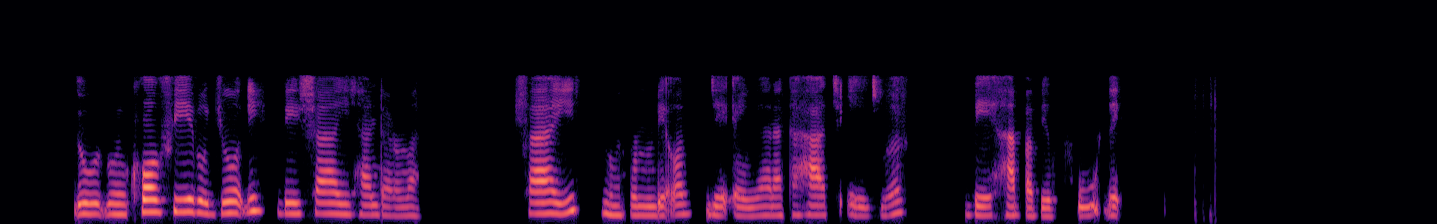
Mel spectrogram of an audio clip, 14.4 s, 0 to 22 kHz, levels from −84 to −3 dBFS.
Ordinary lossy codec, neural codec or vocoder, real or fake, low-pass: MP3, 48 kbps; codec, 16 kHz, 1 kbps, X-Codec, HuBERT features, trained on balanced general audio; fake; 5.4 kHz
